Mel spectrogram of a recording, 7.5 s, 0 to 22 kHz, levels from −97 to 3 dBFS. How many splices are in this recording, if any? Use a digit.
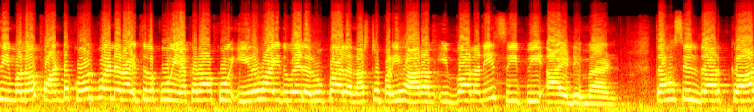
0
